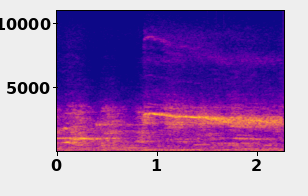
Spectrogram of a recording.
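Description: A loud, high, steady tone starts suddenly about a second in and slowly falls in pitch, over a background of voices.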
